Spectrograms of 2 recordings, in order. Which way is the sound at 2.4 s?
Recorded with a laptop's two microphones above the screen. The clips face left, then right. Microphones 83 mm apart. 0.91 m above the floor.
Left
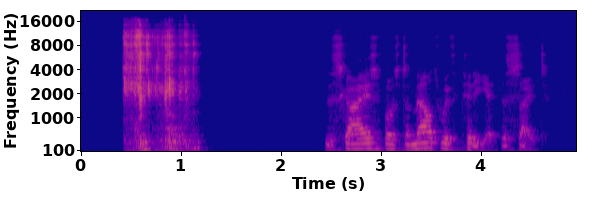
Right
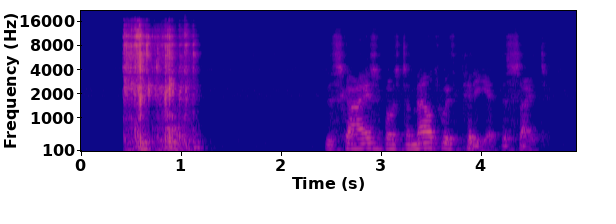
65° left (ahead or behind).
